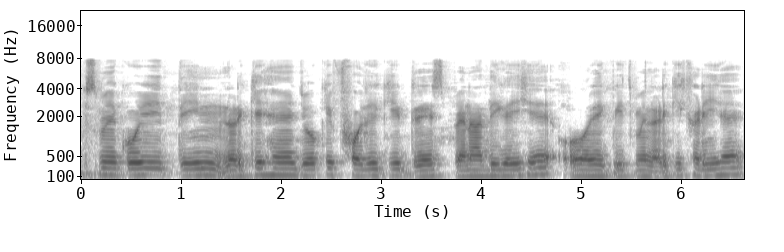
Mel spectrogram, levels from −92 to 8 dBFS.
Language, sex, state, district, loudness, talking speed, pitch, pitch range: Hindi, male, Bihar, Bhagalpur, -34 LUFS, 190 wpm, 115 Hz, 110-120 Hz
